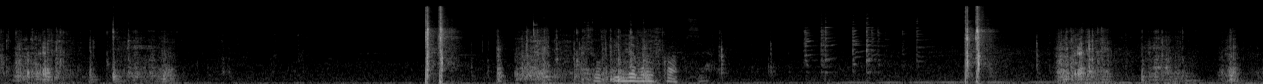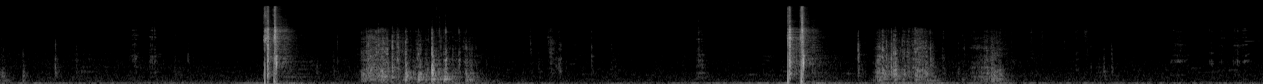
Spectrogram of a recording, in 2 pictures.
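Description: Wood scrapes and knocks as a frame is handled.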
